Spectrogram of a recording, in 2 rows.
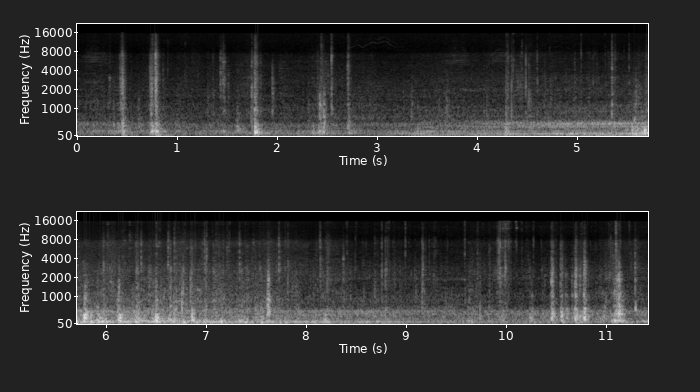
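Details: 2014 Toyota Vios (Yaris) with a customer complaint of dull kluk-kluk knocks from the front wheels and under the car over speed bumps, gravel and rough roads, above a low engine rumble; front suspension clunk.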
